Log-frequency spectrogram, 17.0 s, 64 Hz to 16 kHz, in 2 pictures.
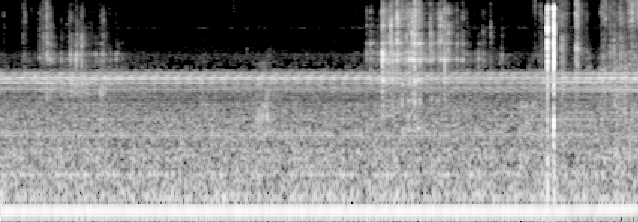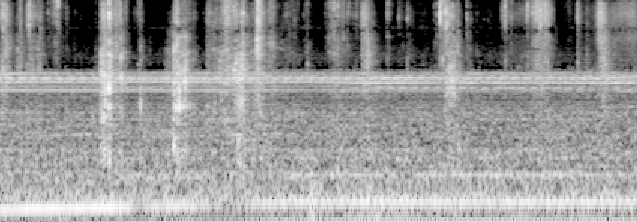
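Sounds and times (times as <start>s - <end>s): low electrical hum: 0.0s - 17.0s
sharp double click: 7.3s - 7.5s.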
